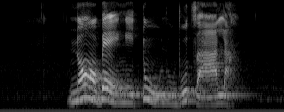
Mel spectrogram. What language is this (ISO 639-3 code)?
ssw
